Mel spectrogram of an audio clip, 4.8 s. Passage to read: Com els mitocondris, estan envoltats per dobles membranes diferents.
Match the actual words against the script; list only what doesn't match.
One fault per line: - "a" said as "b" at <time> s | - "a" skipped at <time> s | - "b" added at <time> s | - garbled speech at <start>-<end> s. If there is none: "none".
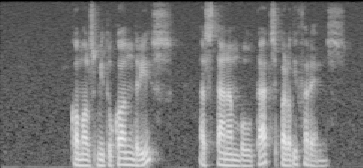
- "dobles membranes" skipped at 3.9 s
